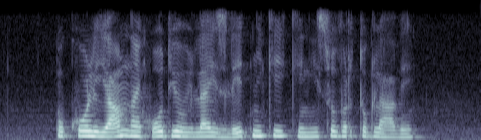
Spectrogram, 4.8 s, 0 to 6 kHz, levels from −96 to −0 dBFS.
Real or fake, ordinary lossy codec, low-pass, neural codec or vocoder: real; none; 5.4 kHz; none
